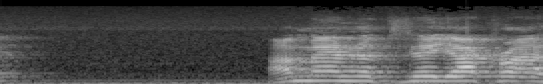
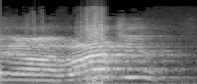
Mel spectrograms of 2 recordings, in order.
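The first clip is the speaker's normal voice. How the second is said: loud, higher retold shout to Elijah; servant shouting back; 6 semitones higher, 9 dB louder than usual. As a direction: call it out insistently. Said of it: "the guy came back and said".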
